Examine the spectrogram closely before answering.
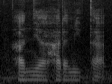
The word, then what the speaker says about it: Hanya Haramita: For example, the opening line, Hanya Haramita, is the Sinitic Japonic pronunciation of Prajnaparamita, meaning the perfection of wisdom.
